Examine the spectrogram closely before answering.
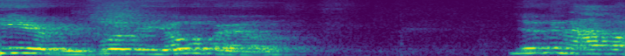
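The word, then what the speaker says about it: יובל: In Hebrew it's yovel. Ya is the j.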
